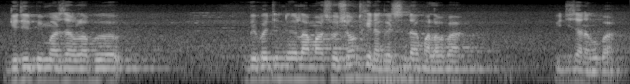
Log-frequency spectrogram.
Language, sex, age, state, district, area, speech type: Bodo, male, 18-30, Assam, Chirang, urban, spontaneous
